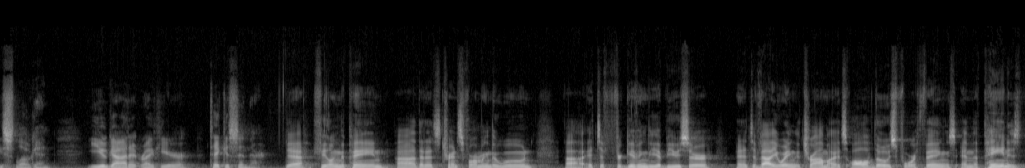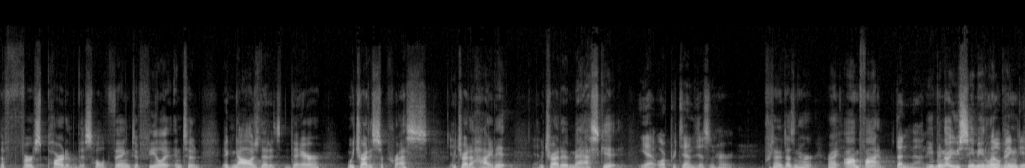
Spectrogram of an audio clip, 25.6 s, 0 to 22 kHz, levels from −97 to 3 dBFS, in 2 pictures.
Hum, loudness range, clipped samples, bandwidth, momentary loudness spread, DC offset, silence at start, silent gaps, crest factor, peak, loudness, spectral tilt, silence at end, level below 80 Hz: none; 4 LU; under 0.1%; 15.5 kHz; 13 LU; under 0.1%; 0 s; none; 20 dB; -10 dBFS; -30 LUFS; -5 dB/octave; 0 s; -60 dBFS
